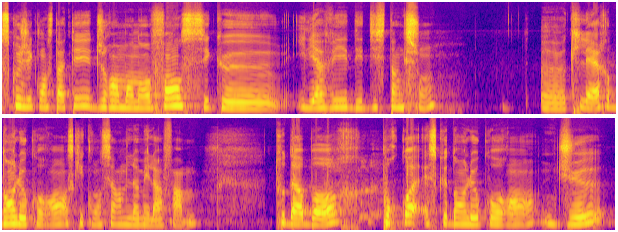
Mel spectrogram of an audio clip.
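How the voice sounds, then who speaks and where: A woman's voice: medium pitch, darkish tone. A young woman from Mali and Niger, raised in Saudi Arabia, answering a panel question in an earnest, explanatory way with frequent hesitations and restarts.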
